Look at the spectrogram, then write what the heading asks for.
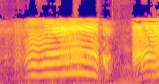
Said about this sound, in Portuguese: Tem até bebê chorando aqui, ó.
